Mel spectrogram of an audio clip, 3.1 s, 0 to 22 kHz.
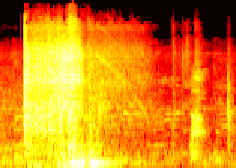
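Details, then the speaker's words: Chevy 305 small-block V8 that came out of an El Camino, test-run before teardown: fires with a sharp roar, runs about a third of a second, then dies to silence with no restart; cause not yet known, teardown to follow. "it only ran for like point three [ __ ] seconds"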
